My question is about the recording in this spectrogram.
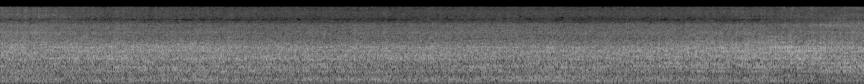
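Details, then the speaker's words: Old, long-stored Marx 898 toy train locomotive, cleaned, lubed and tuned, pulling 23 tin litho cars: steady gritty whirring with rough edge, substantial gear noise from a noisy intermediate gear; may quiet as it runs. "noisy and I've lubed it and as it runs it will very likely become less noisy but it's definitely gear noise"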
